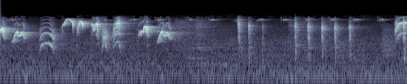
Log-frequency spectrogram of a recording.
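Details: Chatty greater green leafbird from Alas Purwo, Banyuwangi, caged in Jatiasih, Bekasi, after bathing: loud slurred and arched whistles tumbling in quick succession, followed by a string of sharp clicks and a final rising note.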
